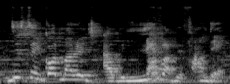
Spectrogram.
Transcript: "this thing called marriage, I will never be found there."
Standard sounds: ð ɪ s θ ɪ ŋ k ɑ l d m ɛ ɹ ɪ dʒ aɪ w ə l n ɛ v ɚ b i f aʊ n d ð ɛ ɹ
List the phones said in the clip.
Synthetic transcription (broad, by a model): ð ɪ s t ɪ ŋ k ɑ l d m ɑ ɹ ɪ dʒ aɪ w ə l n ɛ v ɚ b i f aʊ n d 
